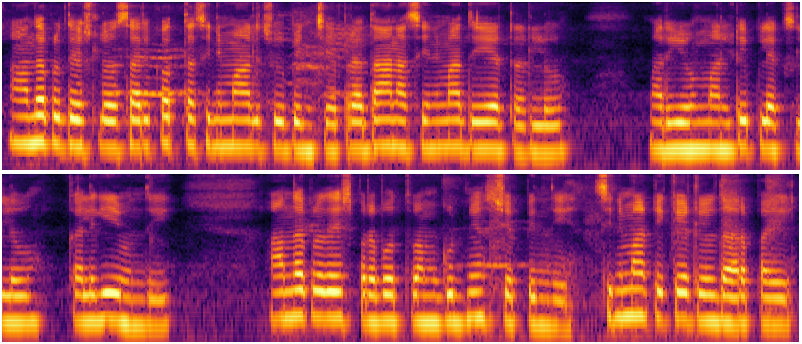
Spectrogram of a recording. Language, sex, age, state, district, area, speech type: Telugu, female, 45-60, Andhra Pradesh, Guntur, urban, spontaneous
